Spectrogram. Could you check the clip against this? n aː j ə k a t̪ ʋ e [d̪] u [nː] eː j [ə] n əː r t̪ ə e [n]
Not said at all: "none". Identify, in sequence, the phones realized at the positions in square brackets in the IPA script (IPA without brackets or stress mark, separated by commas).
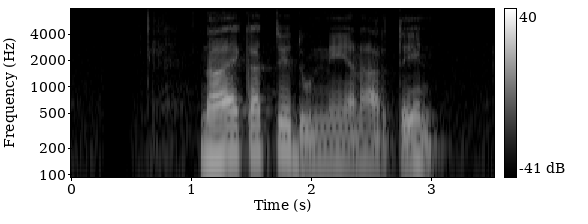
d̪, nː, a, n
